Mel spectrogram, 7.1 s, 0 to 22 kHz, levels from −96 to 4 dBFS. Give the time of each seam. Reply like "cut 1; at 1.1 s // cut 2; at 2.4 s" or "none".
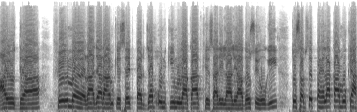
none

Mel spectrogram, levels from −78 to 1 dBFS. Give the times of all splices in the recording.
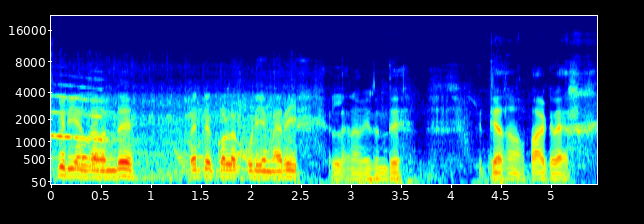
cut 1; at 2.5 s

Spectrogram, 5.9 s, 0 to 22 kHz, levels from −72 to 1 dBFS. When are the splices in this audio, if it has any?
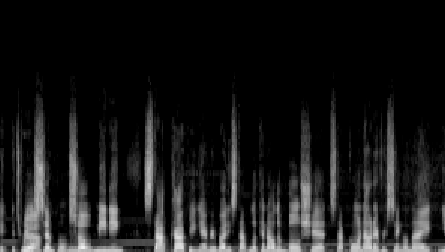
none

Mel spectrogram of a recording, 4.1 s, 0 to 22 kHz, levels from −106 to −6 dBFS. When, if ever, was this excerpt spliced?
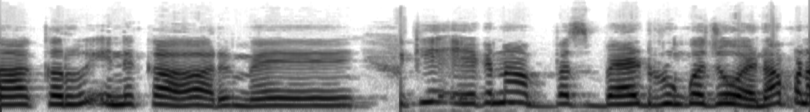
cut 1; at 2.0 s

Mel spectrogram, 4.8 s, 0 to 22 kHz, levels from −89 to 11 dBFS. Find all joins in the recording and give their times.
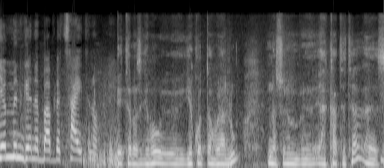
cut 1; at 1.5 s

